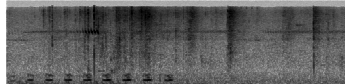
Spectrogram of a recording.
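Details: Coucal calling in the 'thiêm ku' style used as a lure: a rapid series of about eight deep, hollow hoots, roughly four per second, steady in pitch, then stopping, over rustling background and faint high insect tones.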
